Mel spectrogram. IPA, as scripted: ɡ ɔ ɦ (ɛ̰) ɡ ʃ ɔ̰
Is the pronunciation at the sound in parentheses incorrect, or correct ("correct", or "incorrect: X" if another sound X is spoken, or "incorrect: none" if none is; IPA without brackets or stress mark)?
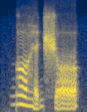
correct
